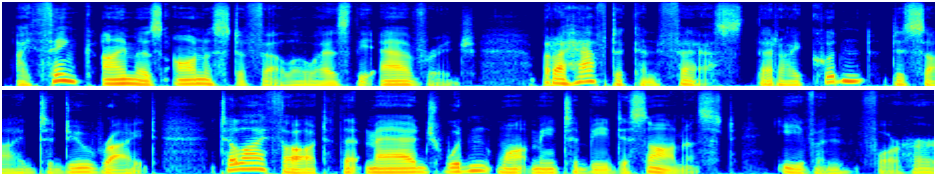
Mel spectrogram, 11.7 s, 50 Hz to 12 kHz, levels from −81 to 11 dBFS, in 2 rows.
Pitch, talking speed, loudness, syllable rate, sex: 110 Hz, 185 wpm, -20 LUFS, 4.7 syllables/s, male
